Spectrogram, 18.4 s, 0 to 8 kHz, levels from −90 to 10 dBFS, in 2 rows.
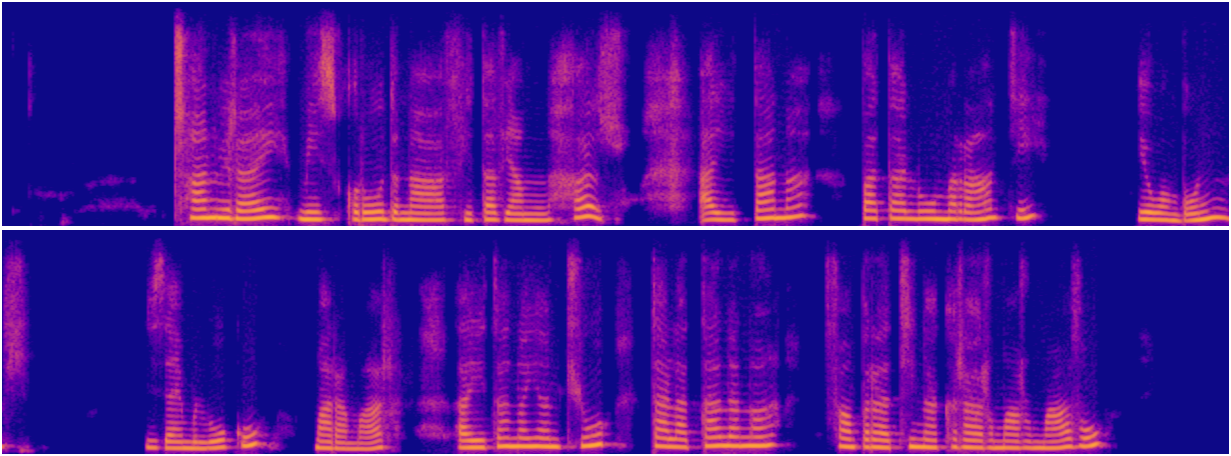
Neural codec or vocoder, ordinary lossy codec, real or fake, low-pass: codec, 16 kHz, 2 kbps, X-Codec, HuBERT features, trained on LibriSpeech; Opus, 24 kbps; fake; 7.2 kHz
